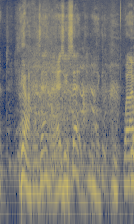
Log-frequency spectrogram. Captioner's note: audience laughing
